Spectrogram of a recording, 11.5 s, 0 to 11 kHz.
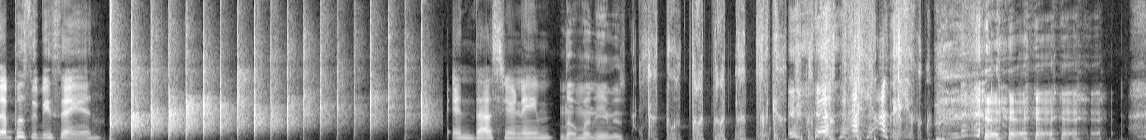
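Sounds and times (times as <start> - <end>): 
speech: 0.0 - 1.1, 4.5 - 6.7, 8.0 - 11.4
single pair of hands clapping: 1.1 - 4.4
laughter: 7.9 - 11.4.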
